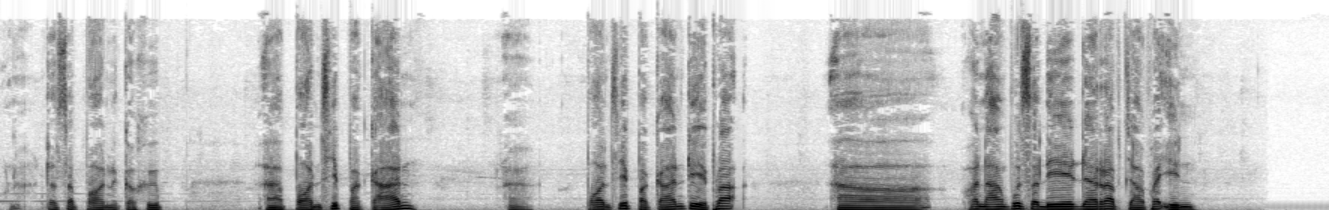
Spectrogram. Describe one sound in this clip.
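An elderly man chants into a microphone in a slow, steady voice.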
